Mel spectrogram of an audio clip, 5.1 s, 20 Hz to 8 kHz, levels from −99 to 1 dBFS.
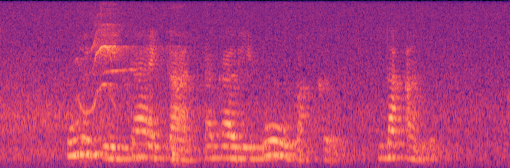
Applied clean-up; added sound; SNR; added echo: none; Bird vocalization, bird call, bird song; 8 dB; reverberation time 0.6 s.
